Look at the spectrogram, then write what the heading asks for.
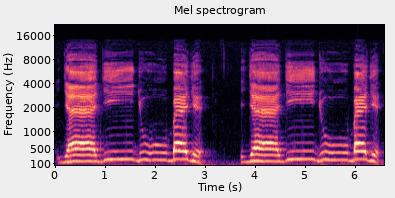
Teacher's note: makhrajnya adalah tengah lidah ke tengah-tengah langit atas. Kebiasaan kita ujung lidah ke langit-langit atas salah. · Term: huruf jim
